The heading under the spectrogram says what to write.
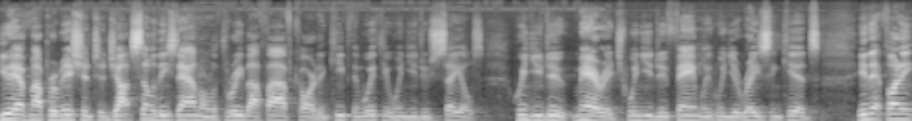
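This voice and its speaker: A man talks at a fairly quick pace in a fairly high voice. His tone is animated. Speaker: seminar speaker on personality styles. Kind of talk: live workshop talk. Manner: fast.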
